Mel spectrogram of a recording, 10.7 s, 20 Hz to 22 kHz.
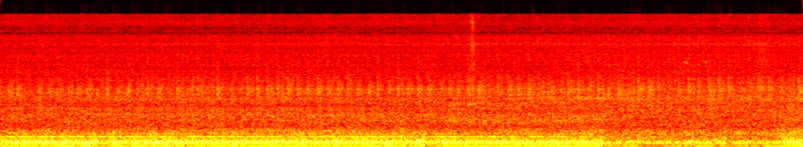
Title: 1999 Jeep Xj Cherokee Cold Start Piston Slap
